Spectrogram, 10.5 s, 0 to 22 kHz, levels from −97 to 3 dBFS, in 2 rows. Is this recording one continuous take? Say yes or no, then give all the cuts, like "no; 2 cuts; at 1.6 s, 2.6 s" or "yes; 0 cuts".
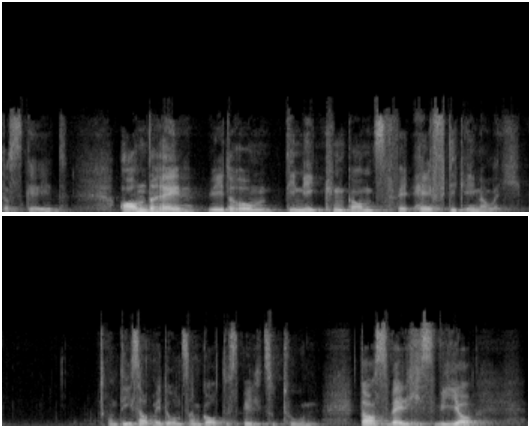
yes; 0 cuts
